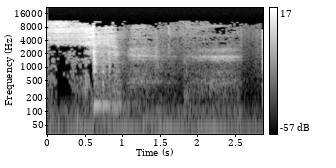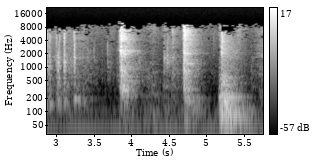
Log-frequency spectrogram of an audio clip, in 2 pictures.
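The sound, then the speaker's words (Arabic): A safe being opened: a few metallic clicks and clunks from the lock and door, ending in heavier knocks, over faint background noise. “نقوم نفتح الخزنة.”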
